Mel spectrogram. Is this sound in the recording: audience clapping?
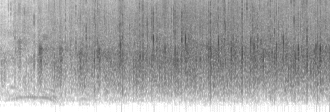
yes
